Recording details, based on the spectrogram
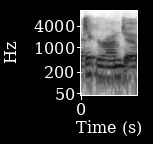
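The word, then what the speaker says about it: Tkaronto: so um I am in uh Darondo which is the Mohawk pronunciation for Toronto.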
